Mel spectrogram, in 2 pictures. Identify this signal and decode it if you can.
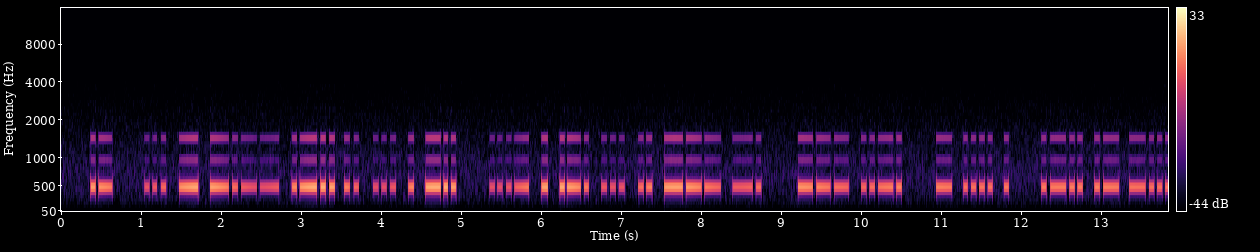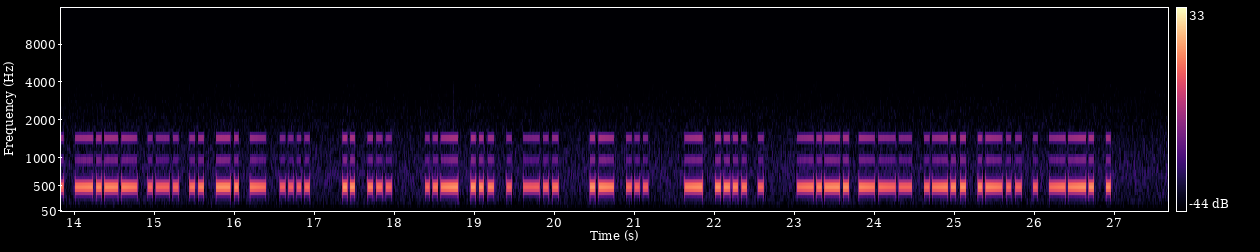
Morse code, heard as a keyed tone, hand-sent with a straight key, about 23 wpm, 480 Hz, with fading. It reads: A STYLISED VERSION OF THE LABYRINTH IS USED AS THE COLLEGE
